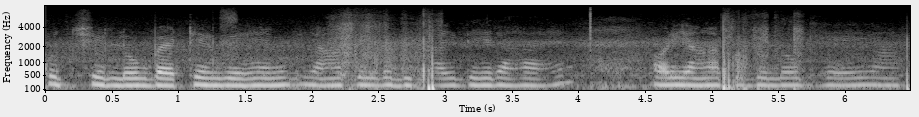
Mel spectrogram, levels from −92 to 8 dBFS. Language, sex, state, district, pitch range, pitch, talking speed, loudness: Hindi, female, Bihar, Araria, 195-205 Hz, 200 Hz, 175 wpm, -19 LUFS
